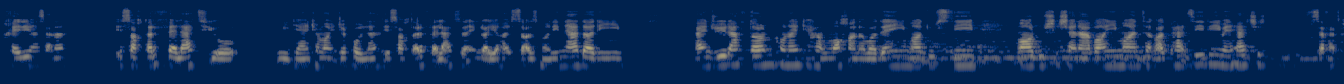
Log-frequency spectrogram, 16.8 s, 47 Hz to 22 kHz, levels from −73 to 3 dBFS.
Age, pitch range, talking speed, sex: 30-49, 170-240 Hz, 145 wpm, female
